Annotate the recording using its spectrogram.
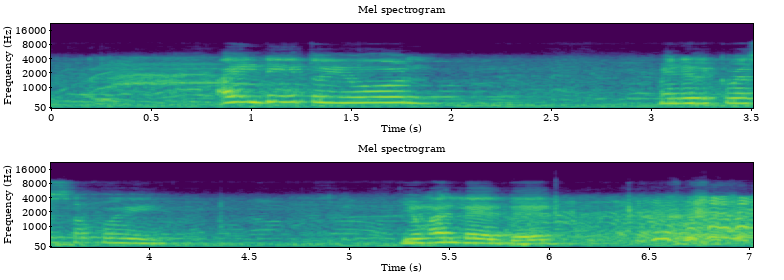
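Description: A singer's voice carries loudly through outdoor loudspeakers in short phrases.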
